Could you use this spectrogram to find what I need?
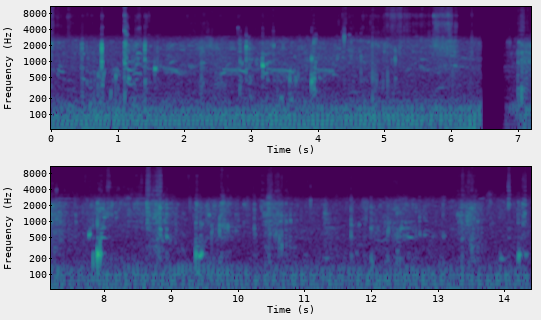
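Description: Water splashes as a mug scoops it from a bucket.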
